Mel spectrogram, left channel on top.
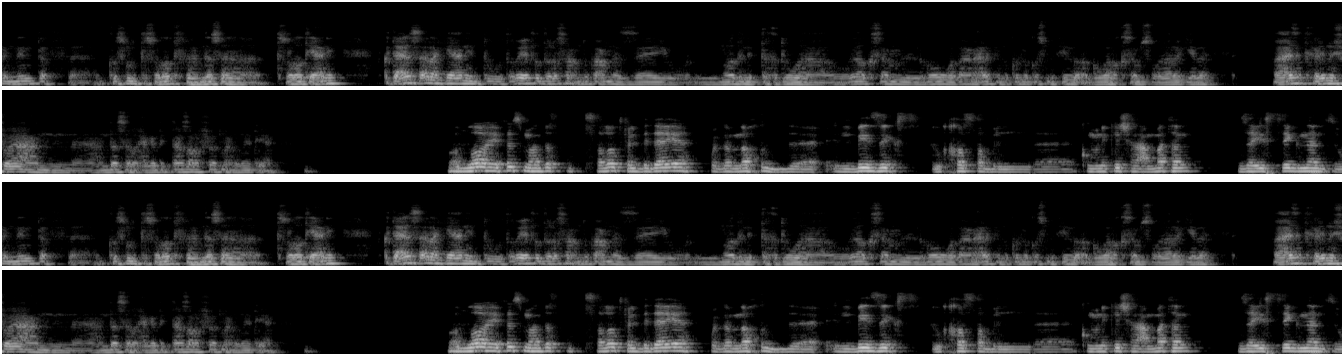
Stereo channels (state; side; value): identical; both; correlation 1.00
